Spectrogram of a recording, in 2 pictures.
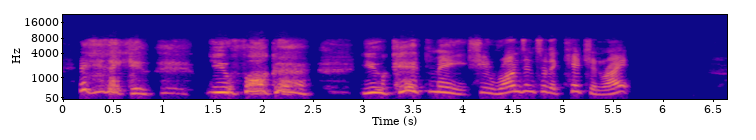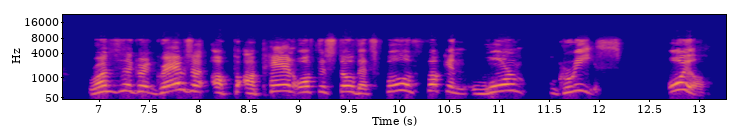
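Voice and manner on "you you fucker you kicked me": gasping, winded, out-of-breath stammer. Retelling a sister knocked breathless by a kick: imitating someone winded. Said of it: "knocks the wind out of her".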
